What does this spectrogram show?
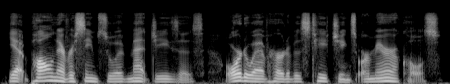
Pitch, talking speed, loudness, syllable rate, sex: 135 Hz, 225 wpm, -19 LUFS, 5.4 syllables/s, female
